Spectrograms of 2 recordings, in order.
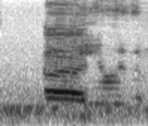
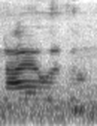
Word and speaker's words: nihilism: difference does it make is pronounced both ways I've heard it pronounced both ways many times nalism nihilism not noism you say noism naism or nism any of those are fine okay so like where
